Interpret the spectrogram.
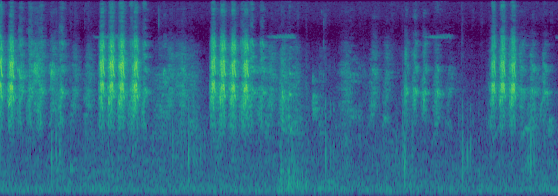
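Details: Crowded, lively mynas give loud, rasping, stuttered bursts, four in about five seconds, separated by quieter scratchy chatter and a few thin squeaks.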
